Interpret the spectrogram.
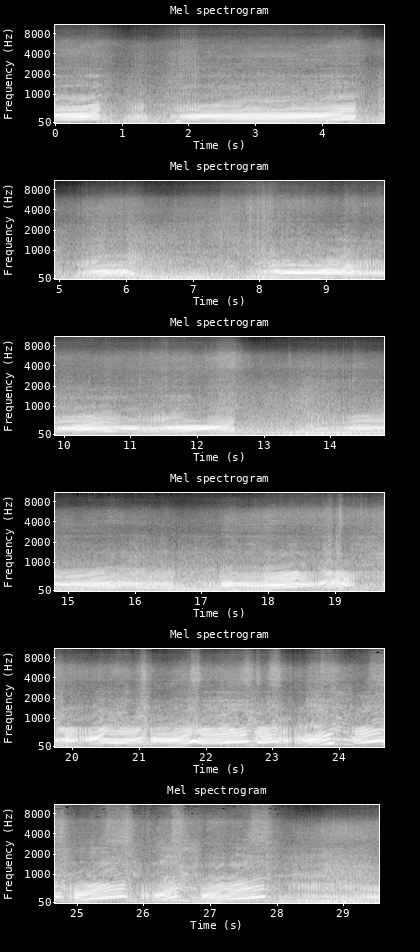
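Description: Enduro motorcycle engine being ridden hard, the revs rising and falling repeatedly with throttle and gear changes and brief drops when the throttle is shut. In the second half the throttle goes on and off in quicker, shorter bursts.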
